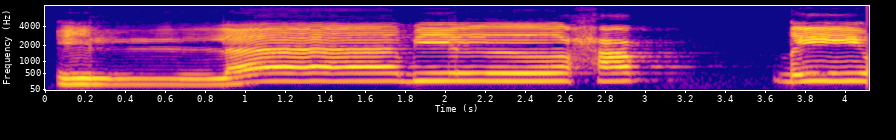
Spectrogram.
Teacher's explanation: la panjang dua ketukan karena ada alif diawali dengan fathah mad asli atau mad thabi'i.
